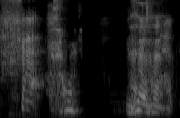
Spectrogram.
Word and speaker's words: Het: You got to get the throat sound. Het.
